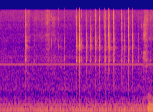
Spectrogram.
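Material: Plastic.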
